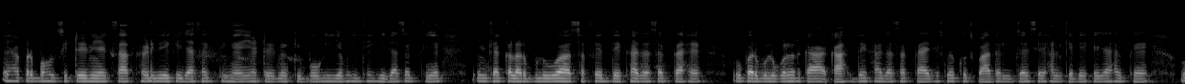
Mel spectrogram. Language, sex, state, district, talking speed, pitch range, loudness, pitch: Hindi, male, Maharashtra, Nagpur, 245 wpm, 135-145 Hz, -36 LUFS, 140 Hz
